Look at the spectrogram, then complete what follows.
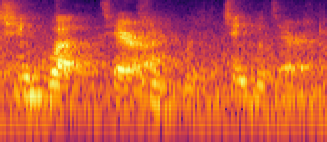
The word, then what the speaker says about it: Cinque Terre: Eric told me to say it right, Cinque Terre. We're going to Cinque Terre and Pisa, and then we're going to go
